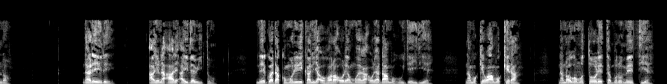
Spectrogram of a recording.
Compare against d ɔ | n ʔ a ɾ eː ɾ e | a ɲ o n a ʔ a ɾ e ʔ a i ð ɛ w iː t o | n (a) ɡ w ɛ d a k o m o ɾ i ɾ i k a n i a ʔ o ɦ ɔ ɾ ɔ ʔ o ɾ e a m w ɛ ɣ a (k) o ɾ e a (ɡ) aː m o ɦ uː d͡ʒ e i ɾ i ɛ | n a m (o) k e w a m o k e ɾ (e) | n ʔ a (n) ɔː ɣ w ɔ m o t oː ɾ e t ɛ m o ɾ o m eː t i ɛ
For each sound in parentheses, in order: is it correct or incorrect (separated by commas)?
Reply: incorrect, incorrect, incorrect, correct, incorrect, correct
